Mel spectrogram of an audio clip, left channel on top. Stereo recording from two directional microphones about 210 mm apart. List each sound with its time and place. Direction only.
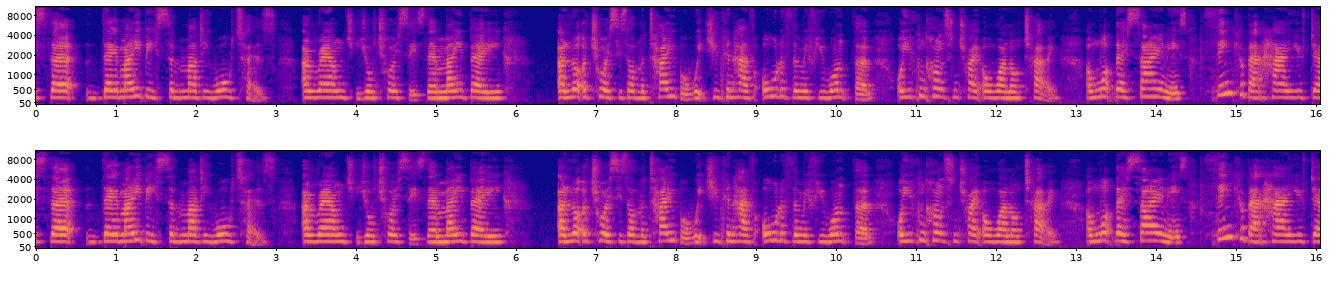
0.2 s speech: 45° left (ahead or behind)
